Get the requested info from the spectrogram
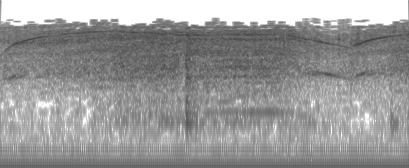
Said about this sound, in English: Look at it drill holes through this board. Oh, it drills too fast.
